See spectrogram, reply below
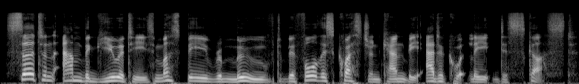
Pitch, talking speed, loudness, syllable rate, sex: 145 Hz, 125 wpm, -21 LUFS, 4.9 syllables/s, male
